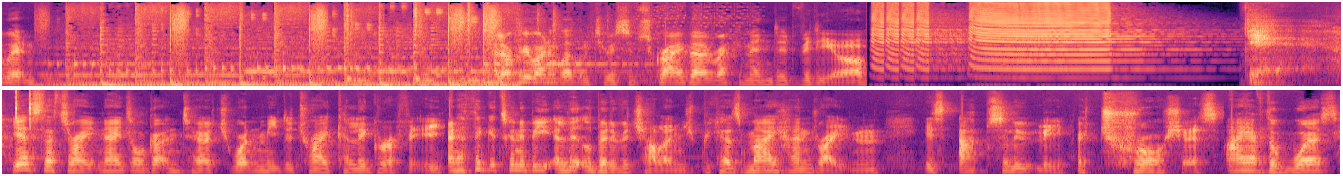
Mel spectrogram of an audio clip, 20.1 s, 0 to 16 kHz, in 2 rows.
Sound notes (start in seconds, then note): 0.0 intro Music; 6.5 air horn!!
